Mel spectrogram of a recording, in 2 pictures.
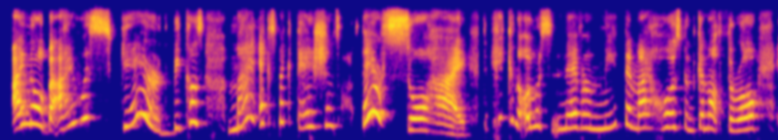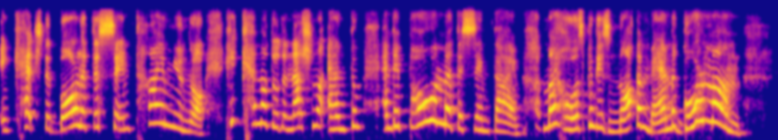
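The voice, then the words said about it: Put-on foreign accent. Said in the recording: “where is that accent from?”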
